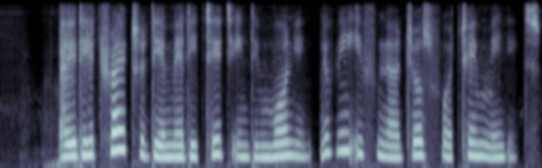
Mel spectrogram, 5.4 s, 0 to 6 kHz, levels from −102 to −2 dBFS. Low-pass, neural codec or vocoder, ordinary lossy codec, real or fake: 5.4 kHz; codec, 16 kHz in and 24 kHz out, 0.6 kbps, FocalCodec, streaming, 2048 codes; none; fake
